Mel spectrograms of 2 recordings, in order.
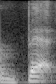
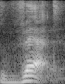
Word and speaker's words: bet: the case of the letter bet for example with a dee it's bet without one it's vet that's an easy one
